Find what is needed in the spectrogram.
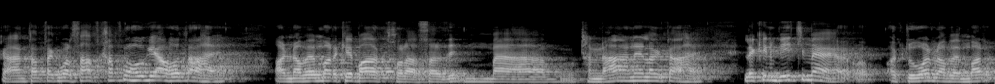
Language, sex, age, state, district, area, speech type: Hindi, male, 60+, Bihar, Samastipur, rural, spontaneous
